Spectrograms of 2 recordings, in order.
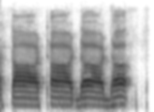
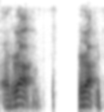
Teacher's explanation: टा में पूरा मूर्धा पे जाती है, लेकिन रा में उतनी नहीं जाती है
